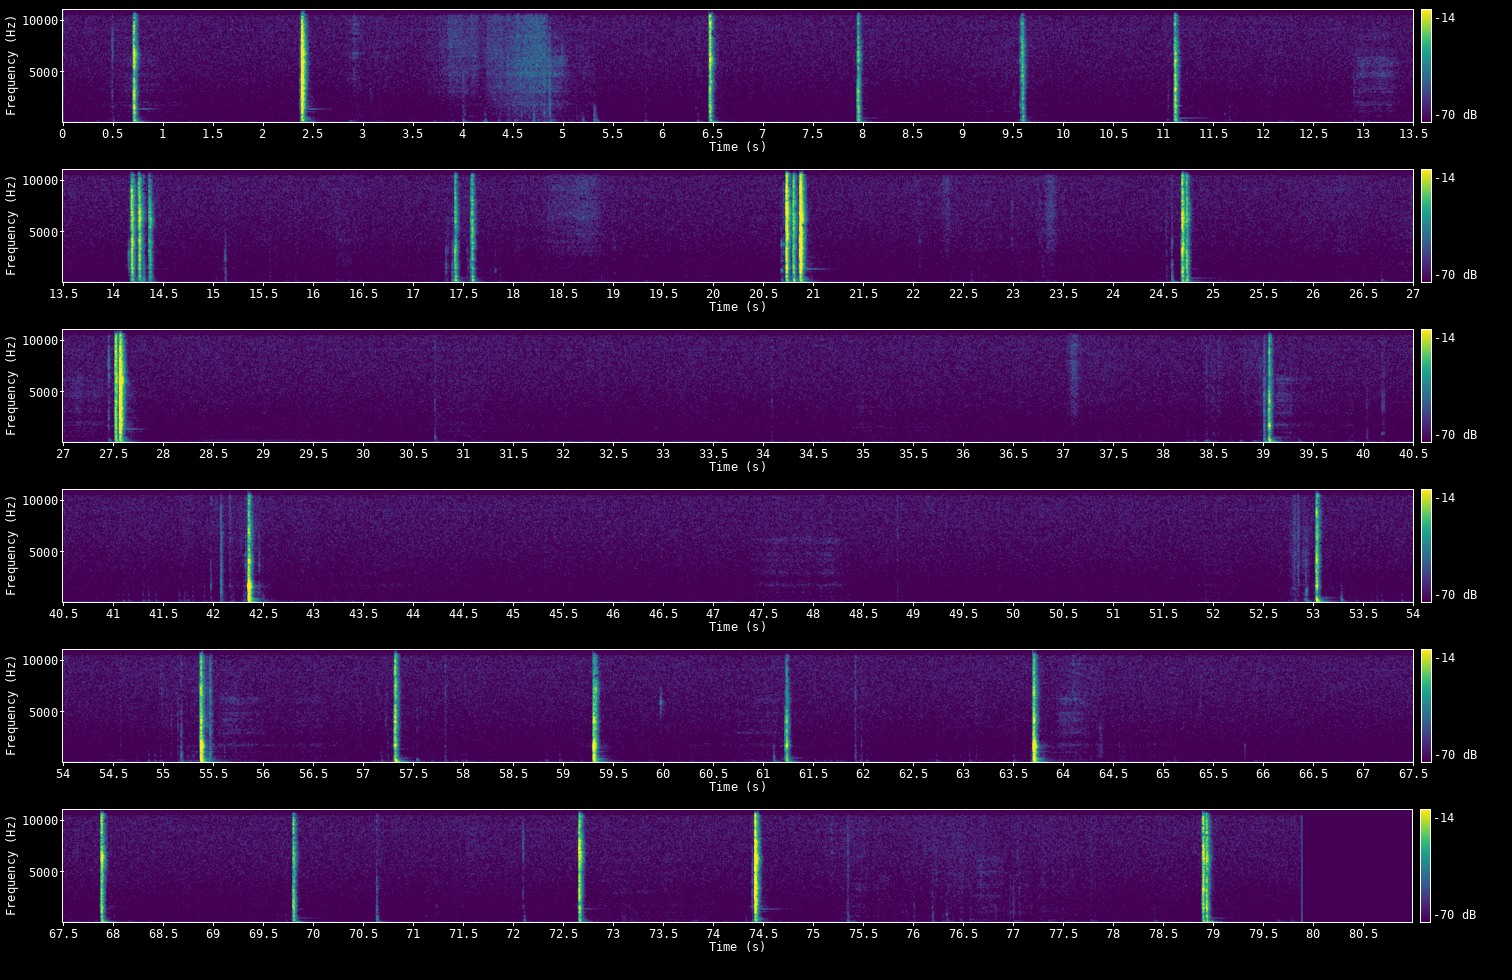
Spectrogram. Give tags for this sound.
preview
knob
dyno
photo
slider
switch
test
dial
fader
sessions
recording
process

